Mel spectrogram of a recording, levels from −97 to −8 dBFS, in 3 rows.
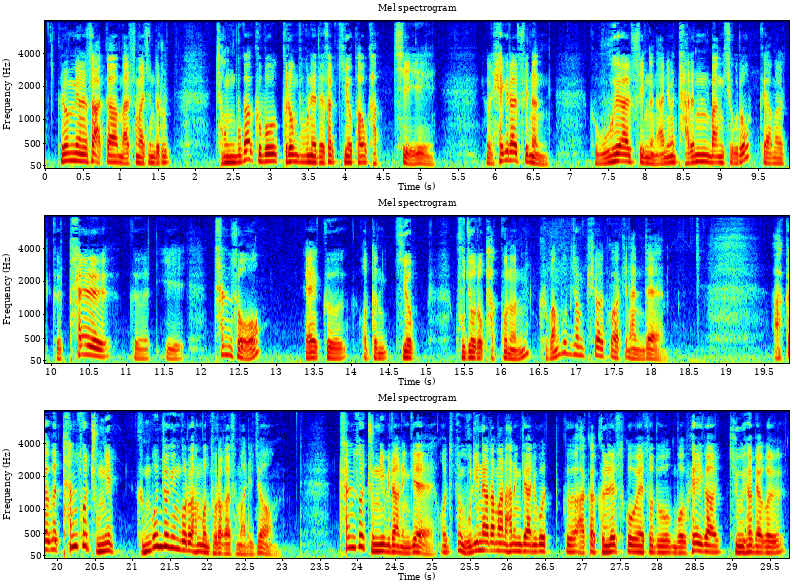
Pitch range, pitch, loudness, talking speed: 110-145 Hz, 125 Hz, -16 LUFS, 305 characters per minute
